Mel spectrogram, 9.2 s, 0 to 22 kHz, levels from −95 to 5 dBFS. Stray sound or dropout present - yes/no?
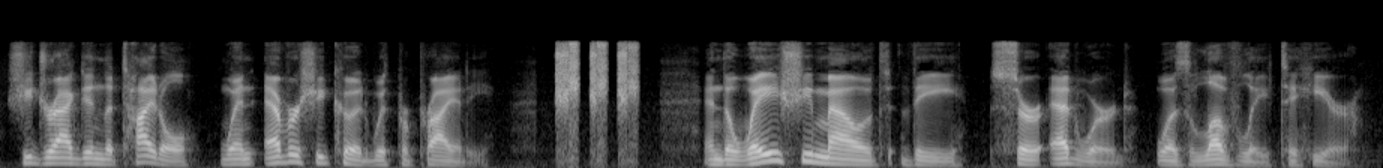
yes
